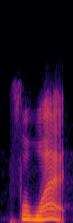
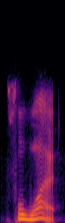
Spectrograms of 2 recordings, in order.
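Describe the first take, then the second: No difference in how they are said.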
